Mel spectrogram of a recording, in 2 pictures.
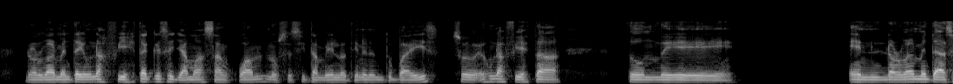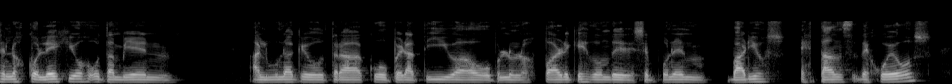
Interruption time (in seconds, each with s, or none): none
